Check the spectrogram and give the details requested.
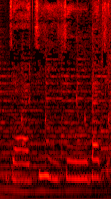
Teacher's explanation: Melafalkan huruf Ja dilafalkan dengan menyentuhkan tengah lidah ke daerah langit-langit. Ketika mati, suara harus memantul.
